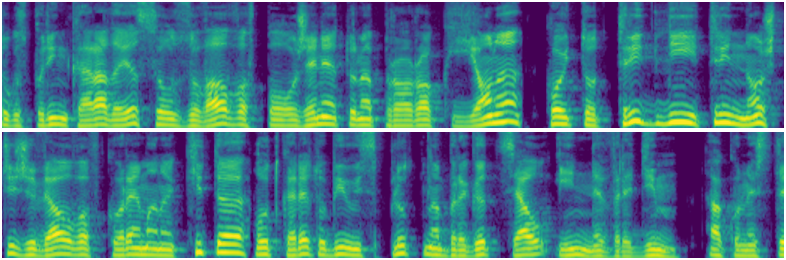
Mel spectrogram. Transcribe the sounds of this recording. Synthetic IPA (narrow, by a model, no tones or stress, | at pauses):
oɡospod̪inkɐɾad̪ɐjəsɛozovalˠvɐfpolˠoʒɛniɛt̪onɐpɾoɾɔkjɔnəkɔjt̪ot̪ːɾid̪niːt̪ɾinɔʃt̪iʒivʲjalˠvɐfkoɾɛmənɐkʰʲit̪əot̪kɐd̪ɛt̪obiwˠisplʲut̪nɐbɾɛɡɤt̪sʲjalˠinɛvɾɛd̪imɐkonɛst̪ɛ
